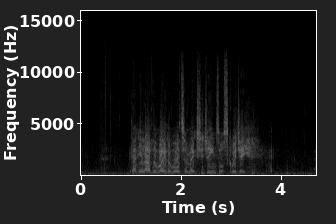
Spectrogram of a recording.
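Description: A young man speaks playfully, close by.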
